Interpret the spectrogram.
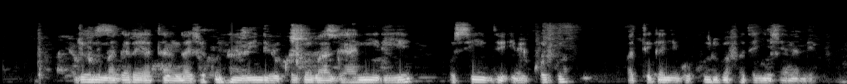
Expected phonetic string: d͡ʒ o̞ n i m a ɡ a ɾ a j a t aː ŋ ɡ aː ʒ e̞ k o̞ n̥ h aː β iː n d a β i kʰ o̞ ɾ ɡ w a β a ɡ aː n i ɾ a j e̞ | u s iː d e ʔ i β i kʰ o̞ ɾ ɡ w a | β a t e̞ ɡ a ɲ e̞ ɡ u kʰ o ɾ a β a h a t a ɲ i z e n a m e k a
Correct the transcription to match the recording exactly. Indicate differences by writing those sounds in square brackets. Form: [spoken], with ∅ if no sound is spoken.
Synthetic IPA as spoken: d͡ʒ o̞ n i m a ɡ a ɾ a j a t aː ŋ ɡ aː ʒ e̞ k o̞ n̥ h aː β iː n d [i] β i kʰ o̞ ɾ ɡ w a β a ɡ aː n i ɾ [i] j e̞ | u s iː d e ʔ i β i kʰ o̞ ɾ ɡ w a | β a t e̞ ɡ a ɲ e̞ ɡ u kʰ o ɾ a β a [f] a t a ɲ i [ʒ] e n a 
